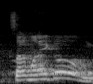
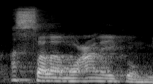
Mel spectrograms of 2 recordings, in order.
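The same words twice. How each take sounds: First: "Assalamualaikum" run together as "salamalaikum", with no ain, high-pitched; old careless greeting. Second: "Assalamualaikum" slow and careful, with a throaty ain in "alaikum"; proper ain greeting. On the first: Retold or imitated. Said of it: "Kemarin-kemarin kemana tuh salam?". ("Assalamualaikum" asal-asalan tanpa ain, nada tinggi) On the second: Shown as a demonstration. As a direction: articulate every syllable of "Assalamualaikum", ain pronounced from the throat. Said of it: "Karena udah belajar ain". ("Assalamualaikum" pelan dengan ain yang jelas)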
